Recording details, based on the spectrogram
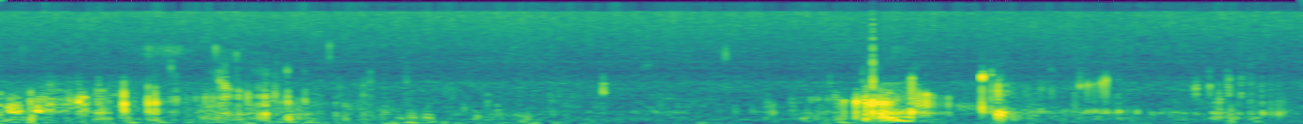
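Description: Loud, irregular gurgling and rumbling with a louder surge midway; ordinary stomach growling from gas and fluid moving through the gut.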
